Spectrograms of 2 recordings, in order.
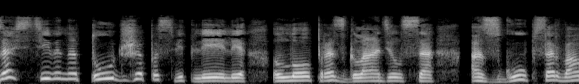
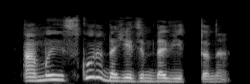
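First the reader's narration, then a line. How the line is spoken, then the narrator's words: Tender question. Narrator (Russian): нежно спросила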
